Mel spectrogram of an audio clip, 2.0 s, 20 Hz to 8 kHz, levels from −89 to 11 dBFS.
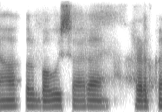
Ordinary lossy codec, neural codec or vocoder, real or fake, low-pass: Opus, 24 kbps; codec, 24 kHz, 0.9 kbps, WavTokenizer, large speech release; fake; 7.2 kHz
